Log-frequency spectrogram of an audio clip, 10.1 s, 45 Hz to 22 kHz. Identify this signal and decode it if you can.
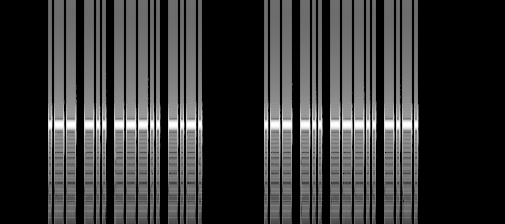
Morse code, heard as a keyed tone, about 20 wpm, 700 Hz. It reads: WD8C WD8C
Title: USA Call Signs - 4 Characters - Repeated 2x - 20wpm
